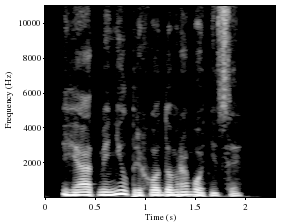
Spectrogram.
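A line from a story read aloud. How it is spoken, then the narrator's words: Deliberately calm. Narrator (Russian): нарочито спокойно отозвался Николас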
